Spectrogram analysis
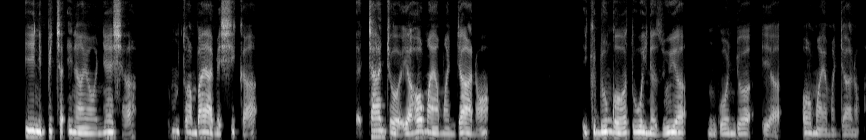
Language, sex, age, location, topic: Swahili, male, 25-35, Wajir, health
